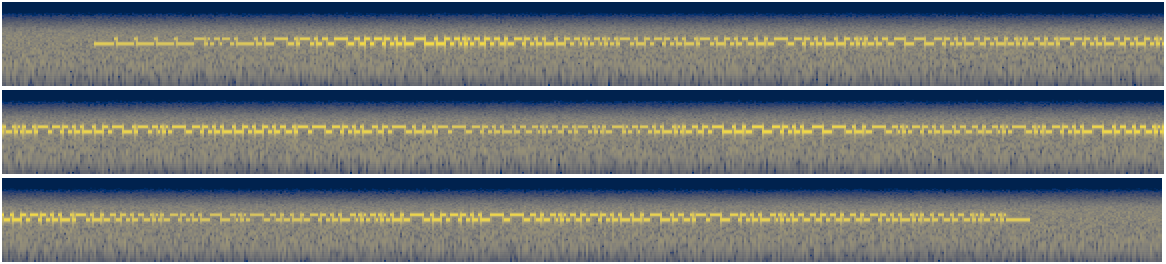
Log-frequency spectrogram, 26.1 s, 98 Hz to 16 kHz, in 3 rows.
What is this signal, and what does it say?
RTTY (50 baud, 450 Hz shift), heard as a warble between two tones, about 1500 Hz centre, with fading. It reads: 53258 97480 74437 37215 76299 81603 87663 79345 77235 85135 24836 68919 95154 20456 92267 31826 94501 44157 55048 19239 42800 62264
